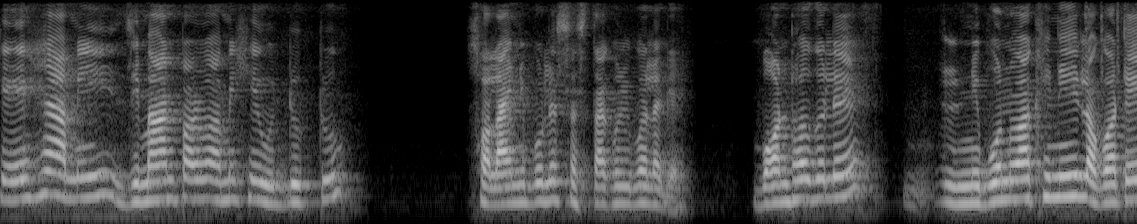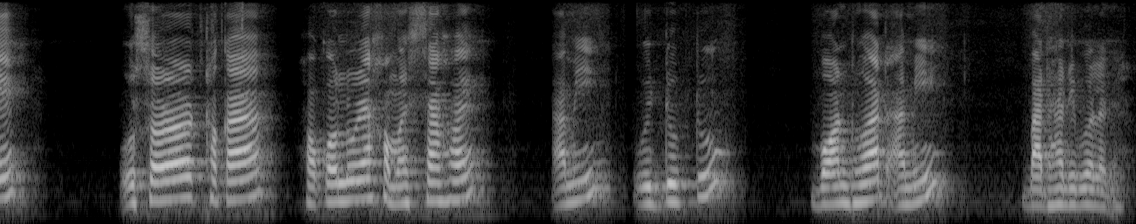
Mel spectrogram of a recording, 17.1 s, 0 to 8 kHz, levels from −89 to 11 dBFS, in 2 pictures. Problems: background sounds at intervals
